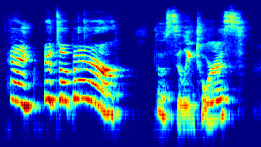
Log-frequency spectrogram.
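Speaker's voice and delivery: put-on effortful Australian accent. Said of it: "trying really hard to do an Australian accent".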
